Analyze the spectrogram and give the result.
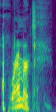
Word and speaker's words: Bremerton: Bremerton. – Pacific Northwest. There must be a lot of rain. – There's an MXPX song called Move to Bremerton. So that's how I knew how to pronounce it properly.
